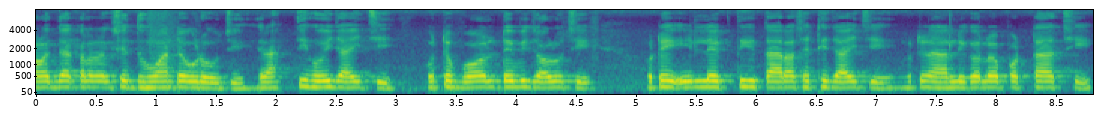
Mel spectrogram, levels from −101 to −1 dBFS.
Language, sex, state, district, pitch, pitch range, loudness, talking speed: Odia, male, Odisha, Nuapada, 170 Hz, 165-175 Hz, -13 LUFS, 150 wpm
